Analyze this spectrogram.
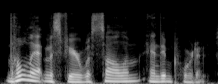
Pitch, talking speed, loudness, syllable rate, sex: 140 Hz, 190 wpm, -17 LUFS, 7.1 syllables/s, male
